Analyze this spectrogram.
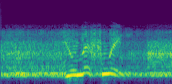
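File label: English left wing mood low; speech; War Thunder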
